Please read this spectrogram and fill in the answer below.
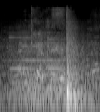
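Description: One firework bang a little past halfway through, sharp and briefly echoing, over the chatter of a crowd and background music.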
